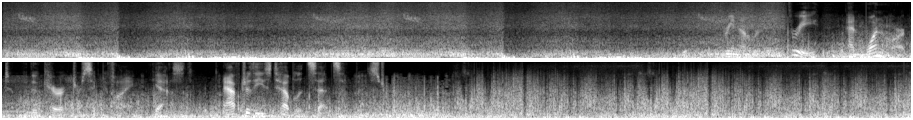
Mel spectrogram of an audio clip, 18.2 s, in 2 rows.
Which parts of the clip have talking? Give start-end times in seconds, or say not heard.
6.8-12.9.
